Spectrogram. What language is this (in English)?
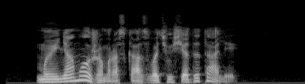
Belarusian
